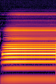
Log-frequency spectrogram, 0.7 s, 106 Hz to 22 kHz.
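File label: bayan D3, Russian; EdgeSounds; Drum Mashines VOL-1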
